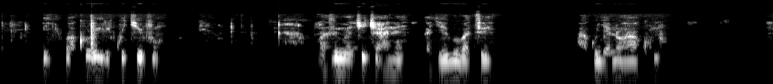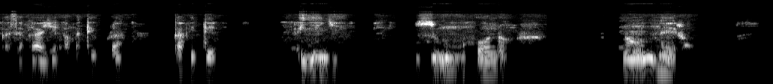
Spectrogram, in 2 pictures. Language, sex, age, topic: Kinyarwanda, male, 50+, agriculture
